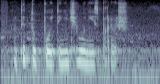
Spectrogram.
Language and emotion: Russian, angry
